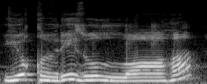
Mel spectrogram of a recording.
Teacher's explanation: قاف پہ ساکن آیا تو یہاں پہ قلقلہ ہوتا ہے جھٹکا. جیسے کہ اس کو یقرض اللہ کے بجائے ہم پڑھیں گے یقرض اللہ، اسی کو قلقلہ کہتے ہیں.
